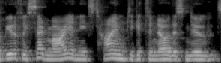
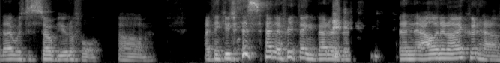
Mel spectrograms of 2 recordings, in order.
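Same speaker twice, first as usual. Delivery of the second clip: emotional, choked-up voice catching, on the edge of tears. Responding to another speaker's words about the series ending: choking up. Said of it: "I'm choking up a little bit here".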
